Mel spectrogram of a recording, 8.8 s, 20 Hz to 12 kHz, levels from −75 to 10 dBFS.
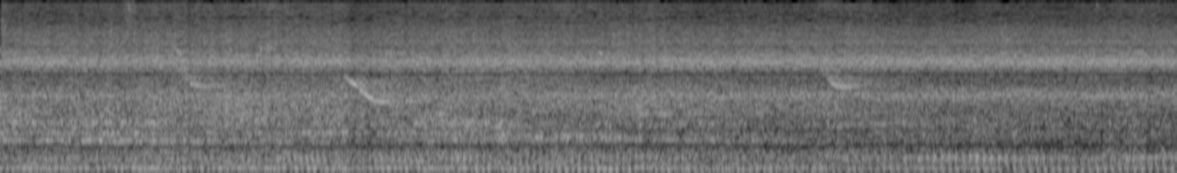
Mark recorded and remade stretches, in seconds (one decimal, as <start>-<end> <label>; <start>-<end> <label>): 0.0-1.7 recorded; 1.7-2.7 remade; 2.7-4.2 recorded; 4.2-6.2 remade; 6.2-8.8 recorded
